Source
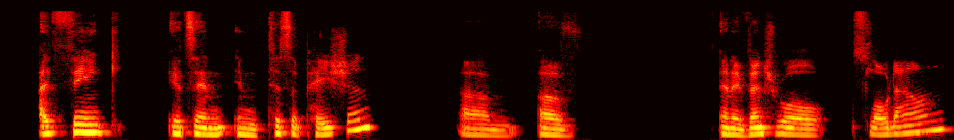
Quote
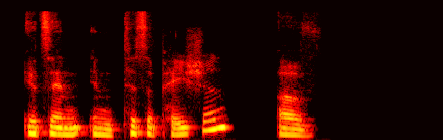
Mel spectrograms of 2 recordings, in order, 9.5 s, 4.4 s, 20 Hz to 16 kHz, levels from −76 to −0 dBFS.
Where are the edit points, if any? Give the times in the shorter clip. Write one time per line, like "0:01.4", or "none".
0:02.7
